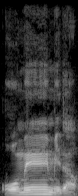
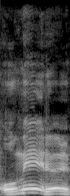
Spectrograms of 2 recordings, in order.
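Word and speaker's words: 汚名: 이름이 더러워진, 발음은 오메입니다. 오메. 오명의 오메를 많이 쓰게 되는 게 오명을 씻다 그러는데요.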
